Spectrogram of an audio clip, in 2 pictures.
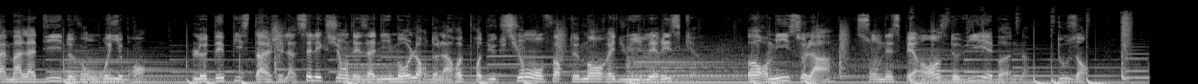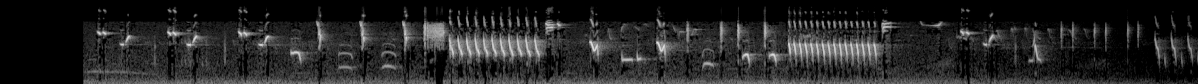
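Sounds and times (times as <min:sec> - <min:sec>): rapid bird trill: 0:12.8 - 0:23.9
songbirds chirping and whistling: 0:12.8 - 0:23.9.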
